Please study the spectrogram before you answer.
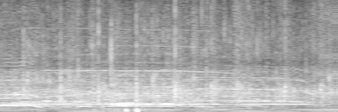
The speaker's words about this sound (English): Thank you, Jesus. Give Jesus a big clap right here.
